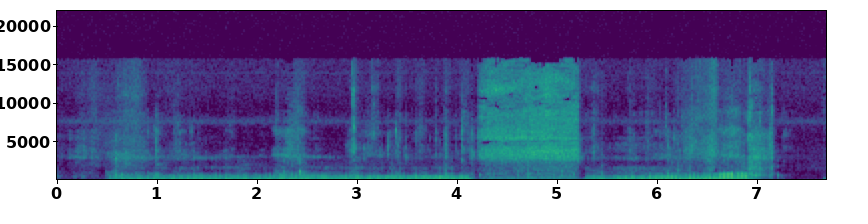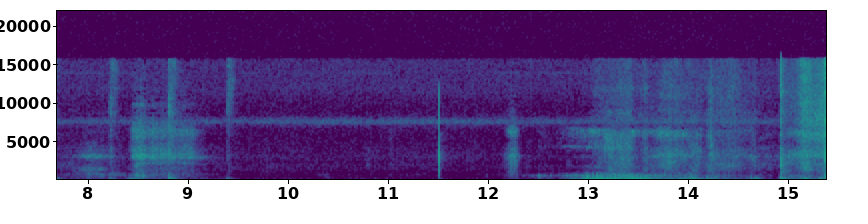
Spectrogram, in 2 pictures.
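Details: Big brother Rex, a Boxer, irritated by younger Boxer Sammie while eating a special treat, gives sustained deep rumbling growls, two long stretches then a shorter one after a quiet pause, indoors with faint clicks and snuffling.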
